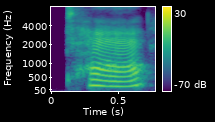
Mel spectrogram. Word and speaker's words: tear: So when it is tear, like hair or bear, okay, that is when there's a hole or a split in something.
